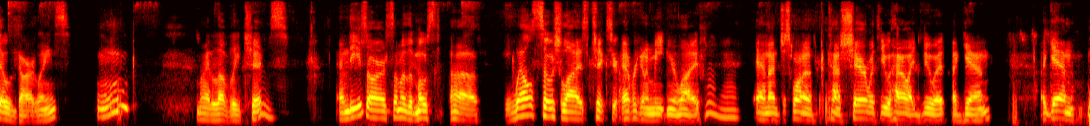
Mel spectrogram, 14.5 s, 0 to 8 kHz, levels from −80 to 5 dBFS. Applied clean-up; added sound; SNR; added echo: neural mask model Resemble Enhance denoiser.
